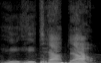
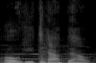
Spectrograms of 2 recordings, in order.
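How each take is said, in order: First: It is said with shock and enthusiasm. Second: It is said in a flat, nonchalant tone.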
